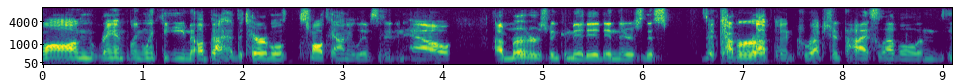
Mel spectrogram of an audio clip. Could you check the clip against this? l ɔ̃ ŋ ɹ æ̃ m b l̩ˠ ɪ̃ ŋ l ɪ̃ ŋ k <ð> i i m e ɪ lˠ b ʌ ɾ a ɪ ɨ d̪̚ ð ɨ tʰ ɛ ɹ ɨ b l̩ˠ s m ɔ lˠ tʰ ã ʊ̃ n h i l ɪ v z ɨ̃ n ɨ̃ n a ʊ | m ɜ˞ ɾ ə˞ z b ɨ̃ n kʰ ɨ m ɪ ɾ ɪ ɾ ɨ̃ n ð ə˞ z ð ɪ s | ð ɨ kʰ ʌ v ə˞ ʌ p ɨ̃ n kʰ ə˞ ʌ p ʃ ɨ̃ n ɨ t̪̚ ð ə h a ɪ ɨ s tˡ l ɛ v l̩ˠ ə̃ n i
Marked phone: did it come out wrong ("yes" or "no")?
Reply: yes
